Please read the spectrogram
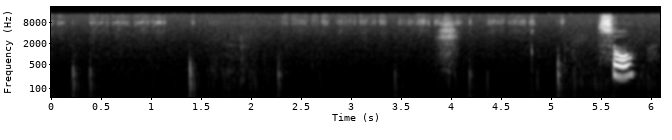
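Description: Whiteboard marker writing on a whiteboard: faint strokes and a scatter of light ticks from the tip.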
